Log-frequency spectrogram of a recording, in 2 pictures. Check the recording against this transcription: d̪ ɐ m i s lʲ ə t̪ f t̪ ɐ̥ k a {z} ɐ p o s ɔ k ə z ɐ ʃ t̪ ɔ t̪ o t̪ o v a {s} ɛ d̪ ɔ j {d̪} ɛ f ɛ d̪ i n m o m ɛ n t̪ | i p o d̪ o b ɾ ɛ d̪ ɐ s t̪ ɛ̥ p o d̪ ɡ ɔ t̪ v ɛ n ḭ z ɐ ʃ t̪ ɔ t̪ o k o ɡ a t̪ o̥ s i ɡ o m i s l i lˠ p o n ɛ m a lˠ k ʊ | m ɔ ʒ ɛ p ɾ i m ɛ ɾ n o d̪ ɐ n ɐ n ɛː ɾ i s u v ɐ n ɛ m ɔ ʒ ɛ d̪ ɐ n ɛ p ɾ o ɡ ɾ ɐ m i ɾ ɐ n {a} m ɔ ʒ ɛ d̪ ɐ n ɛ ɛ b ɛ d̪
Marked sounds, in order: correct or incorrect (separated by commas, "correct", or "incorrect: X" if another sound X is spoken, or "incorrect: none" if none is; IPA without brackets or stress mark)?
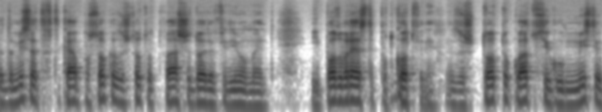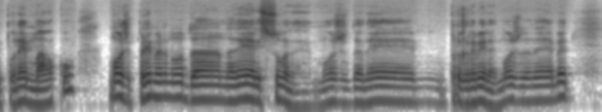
incorrect: v, incorrect: ʃ, correct, incorrect: ɛ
